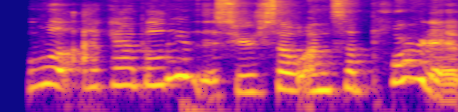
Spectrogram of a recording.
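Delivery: fast, soft, high-pitched, angry, upset and reproachful tone. Parent retelling a family argument with a son: retelling an angry outburst. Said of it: "I like just got like angry and emotional".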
